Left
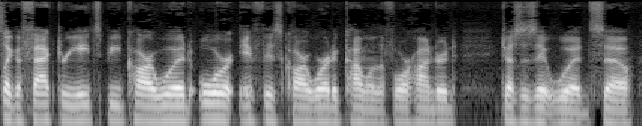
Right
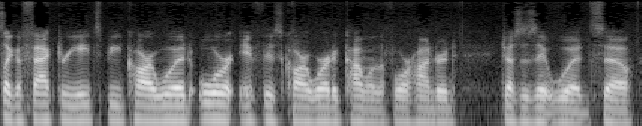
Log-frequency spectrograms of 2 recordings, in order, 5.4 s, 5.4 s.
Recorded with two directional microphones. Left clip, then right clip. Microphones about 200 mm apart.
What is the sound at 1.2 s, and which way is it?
Speech, 40° left (ahead or behind).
